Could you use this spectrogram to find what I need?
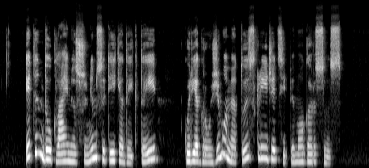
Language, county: Lithuanian, Tauragė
